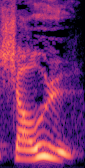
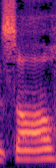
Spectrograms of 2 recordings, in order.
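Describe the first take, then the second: First: The name is said the Hebrew way. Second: The name is said the usual English way. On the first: "That's the Hebrew way of saying it" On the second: "we've been saying Saul for years"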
